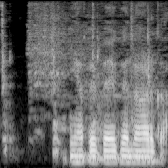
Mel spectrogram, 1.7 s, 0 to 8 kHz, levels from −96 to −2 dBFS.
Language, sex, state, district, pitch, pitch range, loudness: Hindi, male, Bihar, Muzaffarpur, 105 Hz, 105-110 Hz, -14 LUFS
